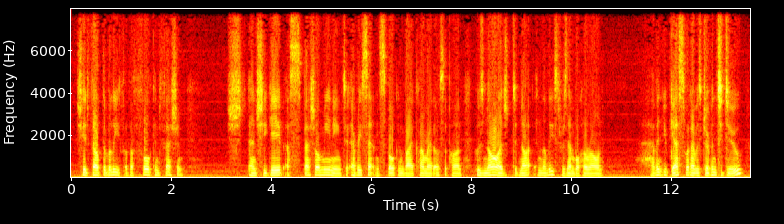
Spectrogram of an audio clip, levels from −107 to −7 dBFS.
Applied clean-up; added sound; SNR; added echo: none; none; none; none.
